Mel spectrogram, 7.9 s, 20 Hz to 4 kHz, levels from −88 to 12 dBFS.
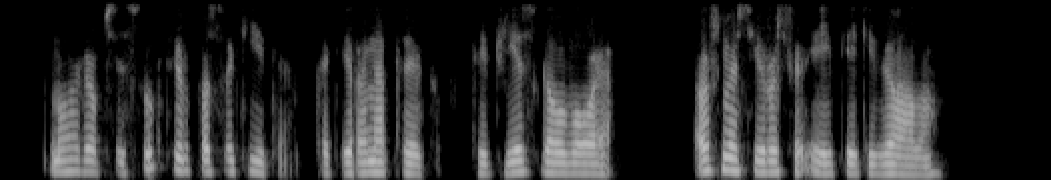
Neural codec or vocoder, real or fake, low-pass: codec, 16 kHz, 4.8 kbps, FACodec; fake; 3.6 kHz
